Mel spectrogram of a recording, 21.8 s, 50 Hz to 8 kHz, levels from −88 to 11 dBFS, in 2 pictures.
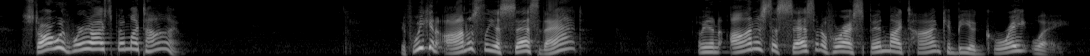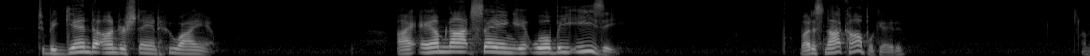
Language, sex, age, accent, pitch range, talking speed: English, male, 40-59, American, 160-220 Hz, 140 wpm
